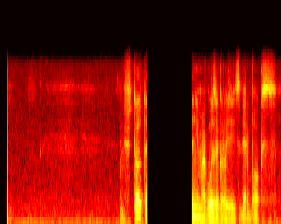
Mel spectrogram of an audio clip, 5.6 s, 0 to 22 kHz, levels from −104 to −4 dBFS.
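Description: A speech recording whose flow halts at 2.93 s and goes dead silent until 3.85 s, a gap of about 0.9 s. That is a playback stall, most likely the player running short of buffered data and outputting nothing until it recovered. On a waveform it shows as a flat line cut abruptly into ongoing speech, and on a spectrogram as a blank vertical band spanning every frequency, with energy resuming sharply at its right edge. From 3.85 s to the end the speech is noticeably hurried, about 1.25 times normal speed with unchanged pitch. This is time-compressed catch-up, where the player trims its backlog by removing short slices and cross-fading the joins. On a spectrogram the harmonic spacing stays the same while syllables and pauses are packed closer together, and small seams or slight smearing can appear where pieces were spliced. The light Opus voice compression at 24 kbps in hybrid fullband mode leaves only mild codec texture throughout.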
